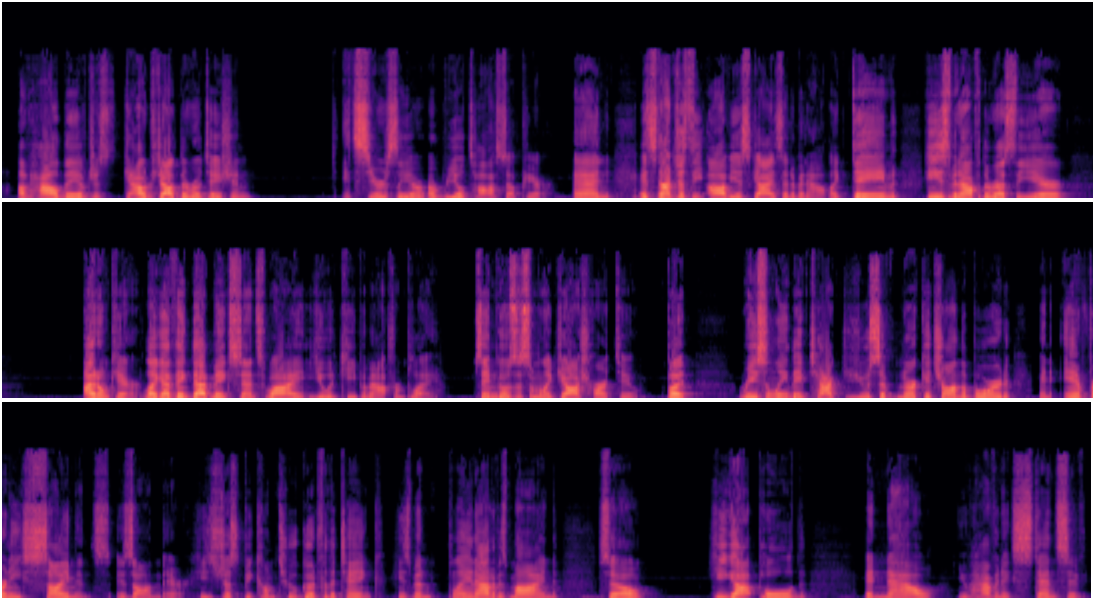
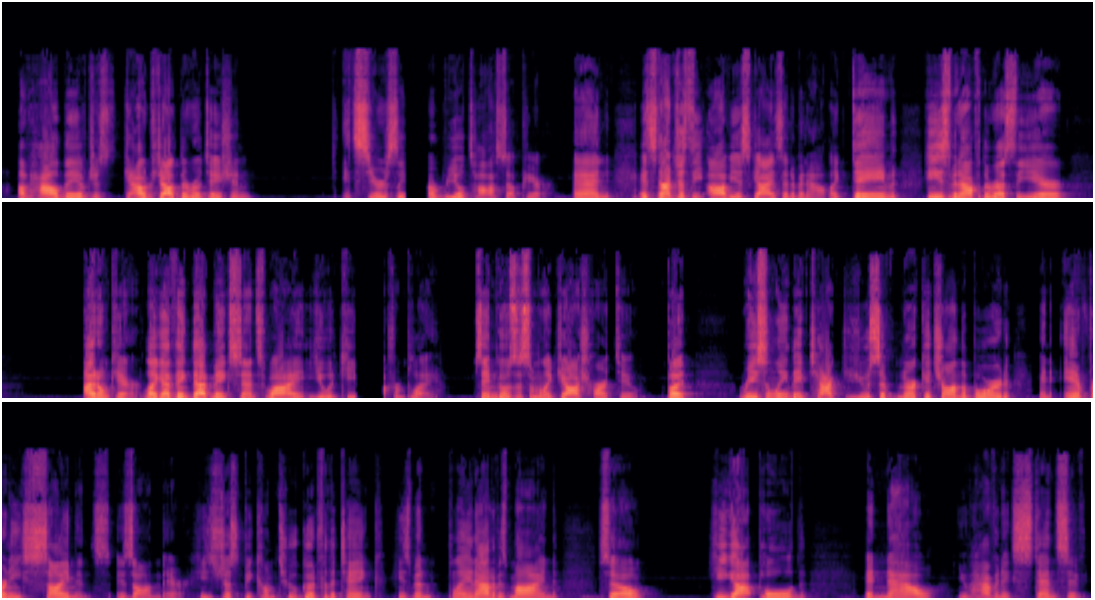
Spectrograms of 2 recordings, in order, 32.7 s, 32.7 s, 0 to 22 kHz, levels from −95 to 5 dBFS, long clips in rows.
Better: first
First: none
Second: audio cutting out; at 4 s and at 14 s

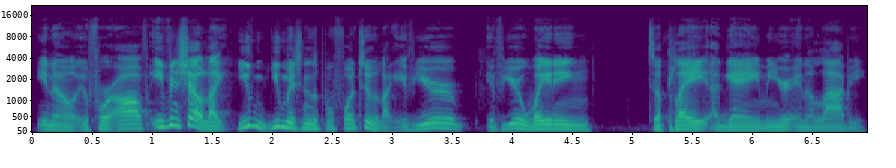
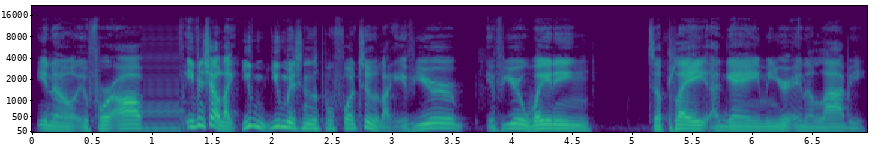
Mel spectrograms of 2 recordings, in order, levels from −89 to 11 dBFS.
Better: first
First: none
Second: audio freezing; at 1 s

